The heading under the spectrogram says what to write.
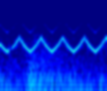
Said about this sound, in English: Wake up. Your car alarm's going off. That's not mine. It's across the lake. Probably the Millers.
